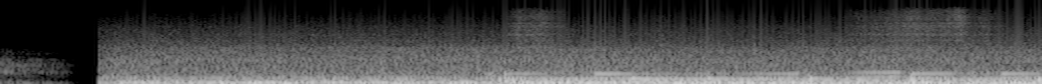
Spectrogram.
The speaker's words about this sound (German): Ein Kleinbus fährt durch Köln. Das Auto ist fast voll besetzt.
